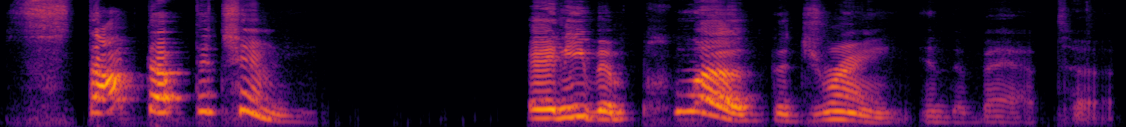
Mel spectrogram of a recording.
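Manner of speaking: ordinary delivery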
